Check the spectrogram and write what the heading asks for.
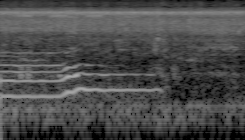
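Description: A woman's unaccompanied voice holding the soft, fading tail of a khắp folk-song phrase. The note steps up in pitch about halfway in, then trails away shortly before the end.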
